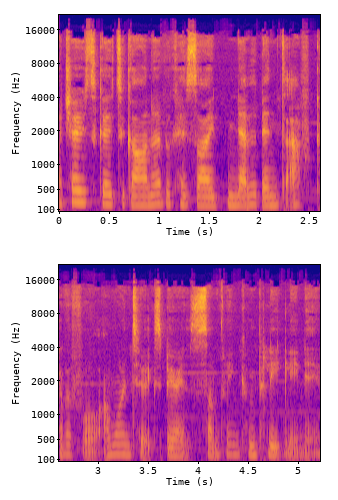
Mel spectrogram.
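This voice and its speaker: A woman with an English accent speaks very fast at a medium pitch, her intonation monotone and flat. Noticeable background noise runs underneath. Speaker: student midwife vlogger. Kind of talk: travel vlog. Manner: chatty.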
